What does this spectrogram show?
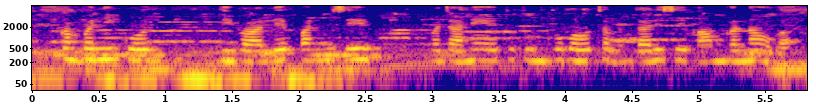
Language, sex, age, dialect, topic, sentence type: Hindi, female, 18-24, Marwari Dhudhari, banking, statement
